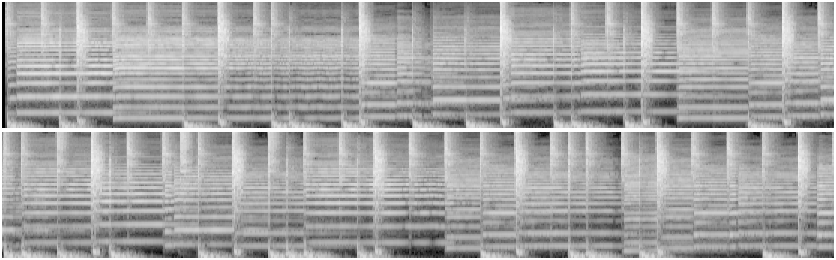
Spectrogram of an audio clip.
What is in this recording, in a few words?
Saxophone Alto; SFB FX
